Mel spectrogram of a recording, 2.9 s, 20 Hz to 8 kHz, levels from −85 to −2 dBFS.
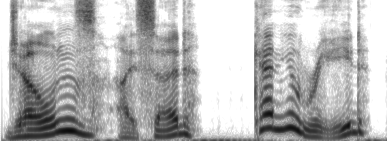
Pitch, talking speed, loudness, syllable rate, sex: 170 Hz, 125 wpm, -16 LUFS, 3.2 syllables/s, male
